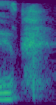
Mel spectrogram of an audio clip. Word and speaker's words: Charlize: Charlize, and Margot Robbie, mm-hmm.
